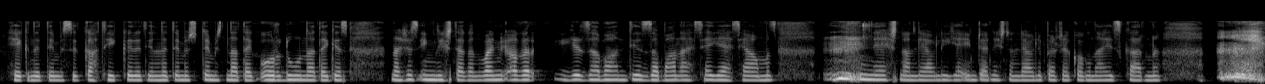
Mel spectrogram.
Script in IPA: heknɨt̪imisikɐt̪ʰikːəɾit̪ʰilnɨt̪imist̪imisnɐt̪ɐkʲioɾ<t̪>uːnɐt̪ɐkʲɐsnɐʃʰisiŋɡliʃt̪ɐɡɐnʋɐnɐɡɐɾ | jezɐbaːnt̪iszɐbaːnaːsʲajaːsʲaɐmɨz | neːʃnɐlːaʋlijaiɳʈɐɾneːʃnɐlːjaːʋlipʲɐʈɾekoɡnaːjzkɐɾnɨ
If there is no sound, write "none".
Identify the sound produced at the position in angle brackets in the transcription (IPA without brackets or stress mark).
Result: d̪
